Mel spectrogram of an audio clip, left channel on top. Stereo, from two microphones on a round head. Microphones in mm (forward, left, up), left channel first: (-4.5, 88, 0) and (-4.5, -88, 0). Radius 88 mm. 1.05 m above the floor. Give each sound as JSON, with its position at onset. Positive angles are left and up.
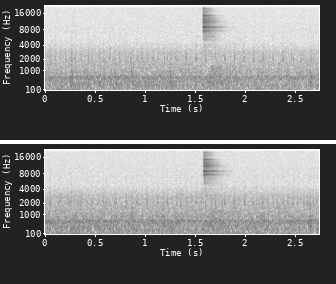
{"t": 1.6, "sound": "keys jangling", "side_deg": 55, "distance_m": 1.8}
